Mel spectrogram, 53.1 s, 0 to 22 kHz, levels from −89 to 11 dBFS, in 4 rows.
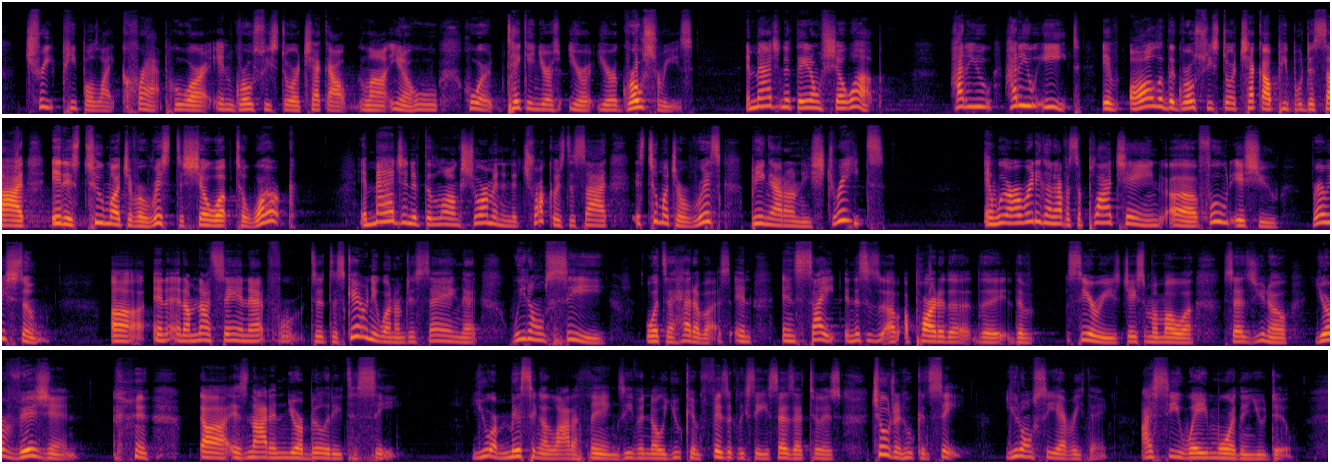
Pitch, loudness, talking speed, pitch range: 185 Hz, -24 LUFS, 195 wpm, 165-225 Hz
